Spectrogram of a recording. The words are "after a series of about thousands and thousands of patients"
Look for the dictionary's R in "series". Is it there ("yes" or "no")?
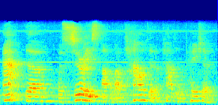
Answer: yes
